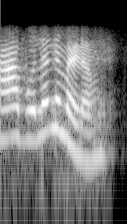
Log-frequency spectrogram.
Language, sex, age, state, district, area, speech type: Marathi, female, 18-30, Maharashtra, Nagpur, urban, conversation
